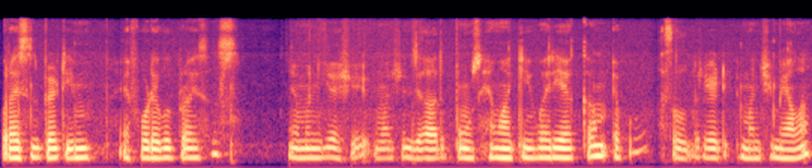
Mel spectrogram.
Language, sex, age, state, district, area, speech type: Kashmiri, male, 45-60, Jammu and Kashmir, Budgam, rural, spontaneous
